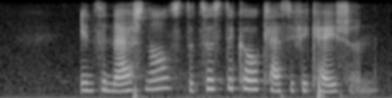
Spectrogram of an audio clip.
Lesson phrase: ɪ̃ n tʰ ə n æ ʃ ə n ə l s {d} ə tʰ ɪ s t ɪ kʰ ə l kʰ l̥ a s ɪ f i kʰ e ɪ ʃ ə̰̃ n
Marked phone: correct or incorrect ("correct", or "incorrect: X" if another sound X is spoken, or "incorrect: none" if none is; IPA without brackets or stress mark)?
incorrect: t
